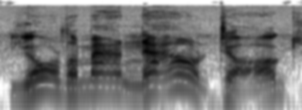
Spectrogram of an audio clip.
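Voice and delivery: slow put-on accent of a movie mentor; Sean Connery. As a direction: imitate the actor, drawing the words out. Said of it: "Was that Connery?".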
